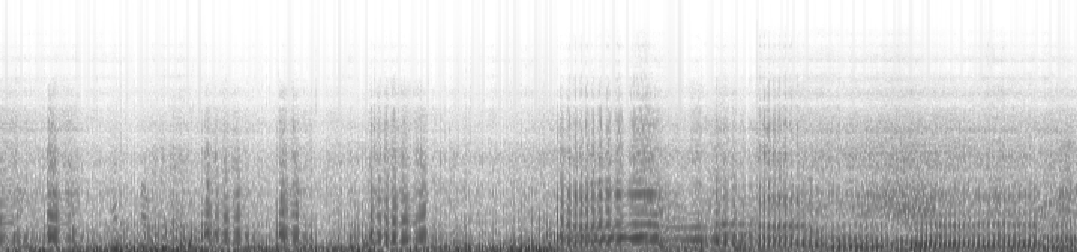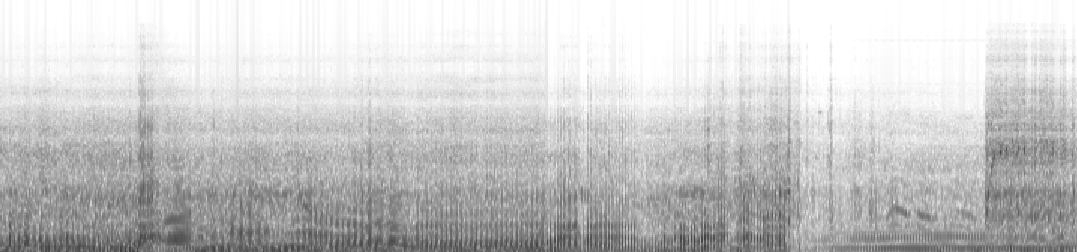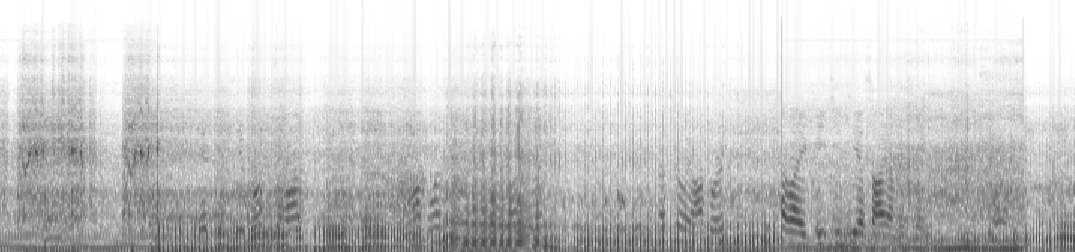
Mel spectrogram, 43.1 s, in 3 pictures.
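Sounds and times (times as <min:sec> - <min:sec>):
wind rumble on microphone: 0:00.0 - 0:25.4
motorcycle engine revving: 0:00.0 - 0:43.0.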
